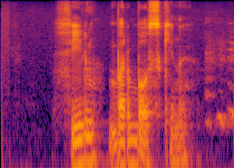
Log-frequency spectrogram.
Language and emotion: Russian, neutral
